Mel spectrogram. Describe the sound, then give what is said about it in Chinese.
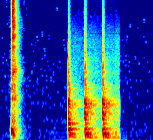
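Knocking on a door: one sharp knock, a pause of under a second, then three quick knocks in an even rhythm, loud and alone against silence. “是哪个混蛋这个时候来敲门？”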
